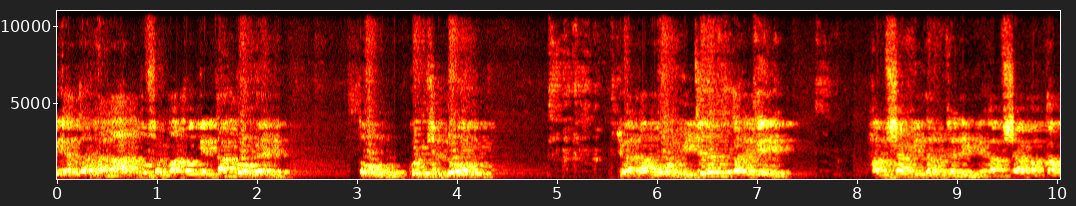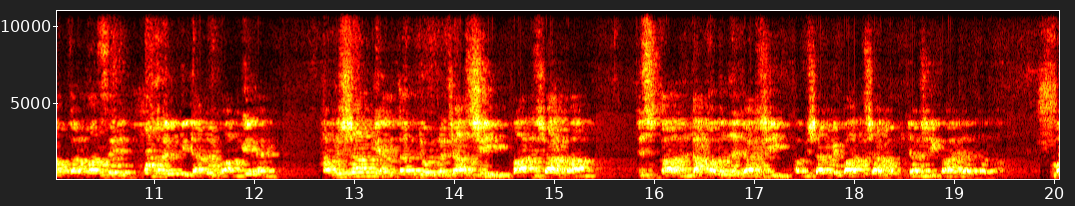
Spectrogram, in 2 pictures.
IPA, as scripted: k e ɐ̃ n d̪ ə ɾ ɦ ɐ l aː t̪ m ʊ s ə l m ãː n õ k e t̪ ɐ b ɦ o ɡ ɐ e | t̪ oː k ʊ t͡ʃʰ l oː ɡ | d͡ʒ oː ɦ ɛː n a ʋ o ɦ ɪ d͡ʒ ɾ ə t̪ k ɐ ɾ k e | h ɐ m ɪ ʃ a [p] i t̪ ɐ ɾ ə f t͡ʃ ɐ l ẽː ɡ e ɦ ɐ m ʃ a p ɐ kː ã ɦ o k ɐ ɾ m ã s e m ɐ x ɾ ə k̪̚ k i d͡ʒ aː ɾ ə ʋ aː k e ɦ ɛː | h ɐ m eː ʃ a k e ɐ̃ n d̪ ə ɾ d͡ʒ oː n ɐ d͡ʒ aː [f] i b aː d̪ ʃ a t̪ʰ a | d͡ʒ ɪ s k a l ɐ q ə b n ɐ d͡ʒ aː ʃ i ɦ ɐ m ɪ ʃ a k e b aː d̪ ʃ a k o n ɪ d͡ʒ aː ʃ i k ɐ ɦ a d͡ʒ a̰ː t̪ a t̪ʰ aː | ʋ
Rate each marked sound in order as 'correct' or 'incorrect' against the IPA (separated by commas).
incorrect, incorrect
